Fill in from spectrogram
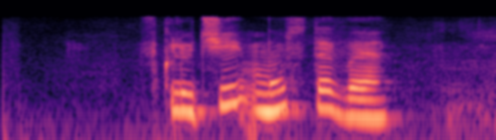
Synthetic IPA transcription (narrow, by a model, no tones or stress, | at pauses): fklʲʉt͡ɕimust̪əvɛ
